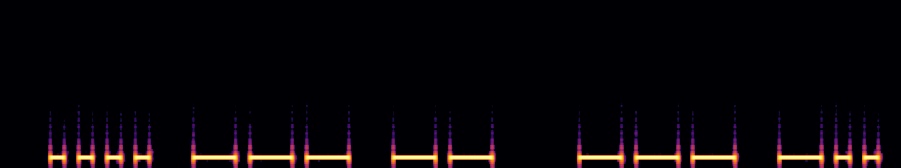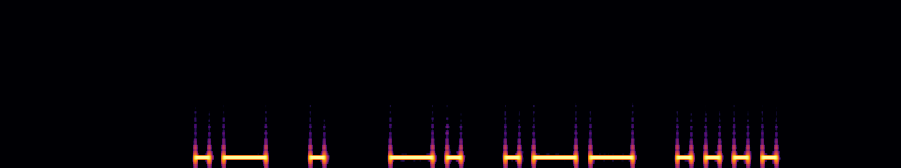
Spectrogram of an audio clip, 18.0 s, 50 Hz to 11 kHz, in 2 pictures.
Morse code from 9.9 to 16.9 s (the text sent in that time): AENWH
